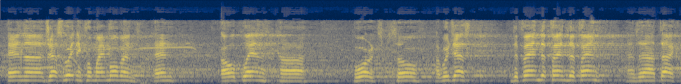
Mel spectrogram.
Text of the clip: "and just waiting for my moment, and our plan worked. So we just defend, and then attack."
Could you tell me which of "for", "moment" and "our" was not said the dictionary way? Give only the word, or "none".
our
